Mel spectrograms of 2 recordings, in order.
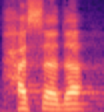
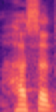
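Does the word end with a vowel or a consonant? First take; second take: vowel; consonant. First: The word ends with a final 'a' vowel. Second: The word ends on the consonant 'd'.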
